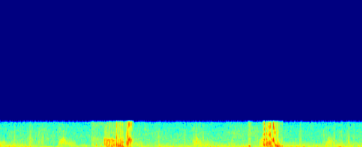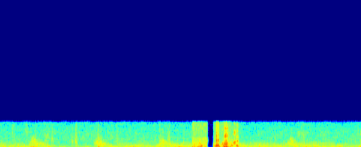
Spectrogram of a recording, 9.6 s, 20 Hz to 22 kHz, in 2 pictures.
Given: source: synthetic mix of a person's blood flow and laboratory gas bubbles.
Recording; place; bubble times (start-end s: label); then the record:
Doppler ultrasound of blood flow; subclavian vein
1.21-1.78 s: bubbles
3.30-3.37 s: bubbles
3.49-3.77 s: bubbles
7.38-7.60 s: bubbles
7.67-8.01 s: bubbles
From the record:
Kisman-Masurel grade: 223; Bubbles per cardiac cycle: several, 3 to 8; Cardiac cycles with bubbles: 10 to 50%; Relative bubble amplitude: loud (0.450 to 0.775); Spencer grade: 2 (many but less than half of the cardiac periods contain bubble signals, singularly or in groups); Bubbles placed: anywhere in the cardiac cycle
